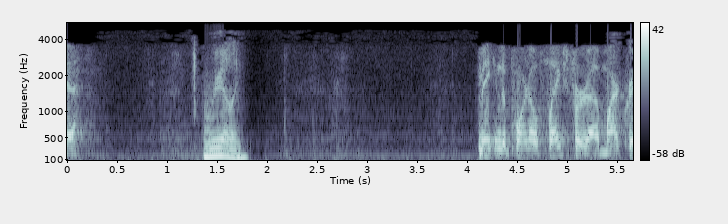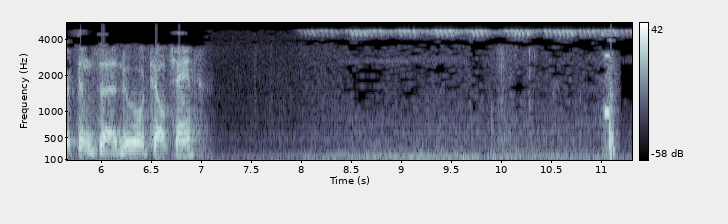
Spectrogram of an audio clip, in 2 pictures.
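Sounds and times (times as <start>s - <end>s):
speech: 0.0s - 0.2s, 1.4s - 1.9s, 4.1s - 7.1s
high-pitched chorus of crickets chirping: 4.5s - 6.7s, 7.7s - 11.3s.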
